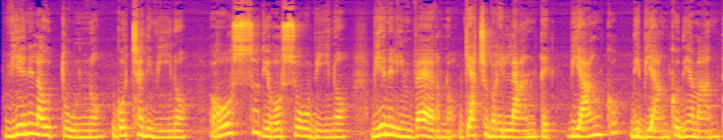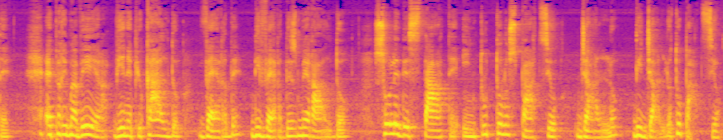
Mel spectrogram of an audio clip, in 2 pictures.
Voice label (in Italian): filastrocca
